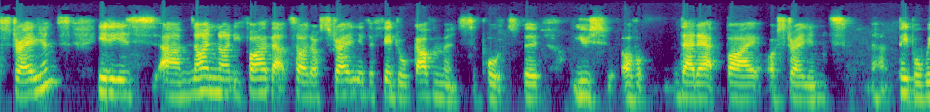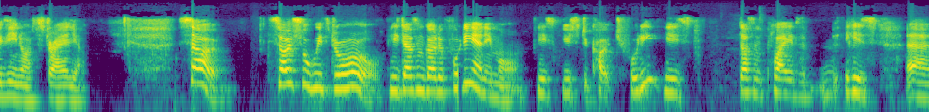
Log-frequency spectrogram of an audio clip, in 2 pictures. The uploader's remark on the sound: In this podcast, based on a recent webinar, our panel discusses.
